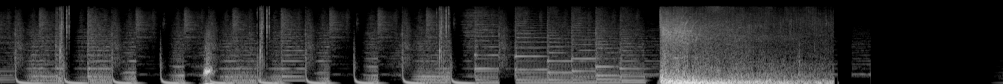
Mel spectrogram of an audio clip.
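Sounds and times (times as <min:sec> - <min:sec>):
cartoon explosion blast: 0:06.6 - 0:08.4.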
